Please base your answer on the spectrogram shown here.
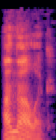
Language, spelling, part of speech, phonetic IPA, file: Russian, аналог, noun, [ɐˈnaɫək], Ru-аналог.ogg
- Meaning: 1. analogue 2. counterpart 3. equivalent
